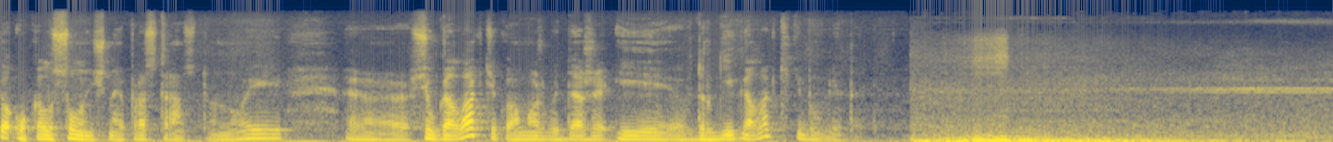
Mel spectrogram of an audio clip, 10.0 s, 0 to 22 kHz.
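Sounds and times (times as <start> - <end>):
deep rumble: 6.8 - 10.0.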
